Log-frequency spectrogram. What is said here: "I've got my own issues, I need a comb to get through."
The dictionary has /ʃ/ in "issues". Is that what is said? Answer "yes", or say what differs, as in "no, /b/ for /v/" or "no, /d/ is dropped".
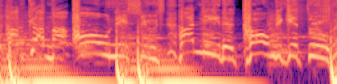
yes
